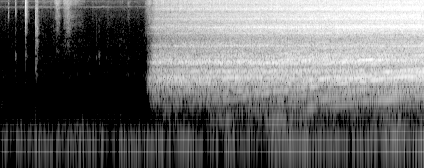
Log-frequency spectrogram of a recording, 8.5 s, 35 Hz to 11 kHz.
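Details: Pentair SuperFlo VS 1.5 HP pool pump: silence, then a loud high-pitched screech from three seconds, climbing in pitch and volume; cause unknown.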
